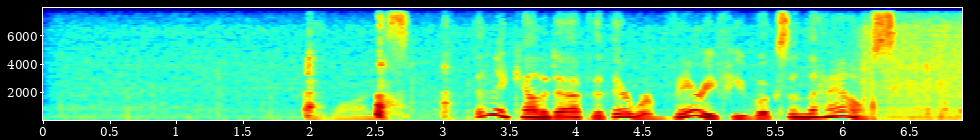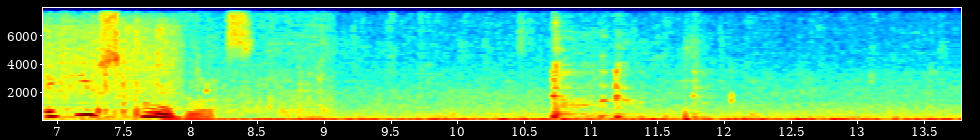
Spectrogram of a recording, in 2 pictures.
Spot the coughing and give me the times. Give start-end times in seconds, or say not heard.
2.0-3.1, 10.7-12.0.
